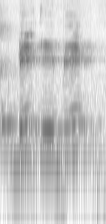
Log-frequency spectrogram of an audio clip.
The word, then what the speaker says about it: debtors: Okay, debtors, the spelling is DEBTORS. B remains silent and it is pronounced debtors. Debtors, એવું નથી બોલવાનું. You have to pronounce it as debtors.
